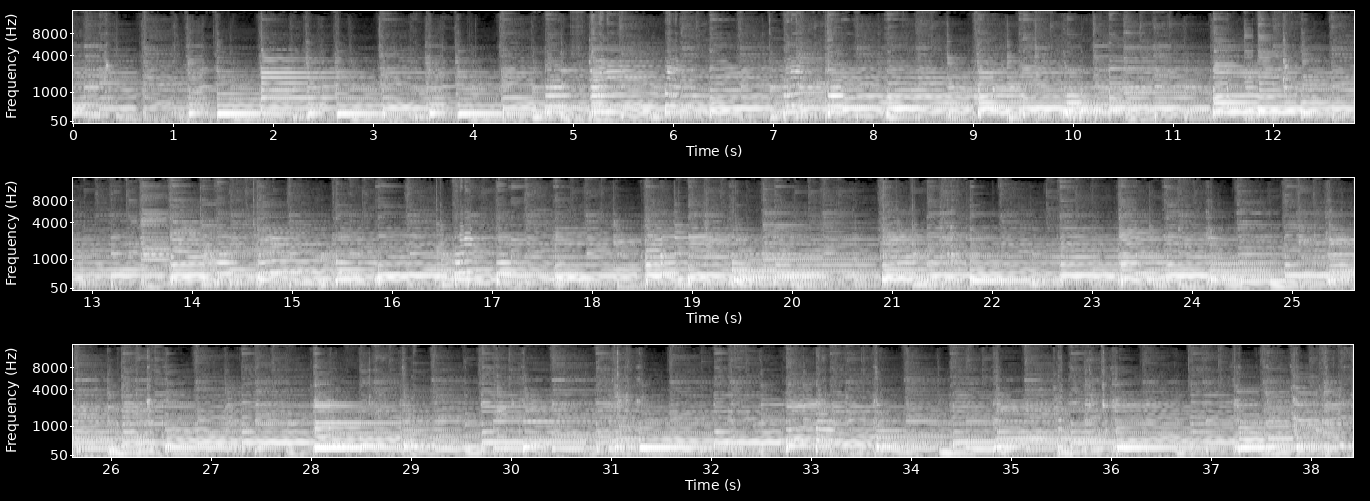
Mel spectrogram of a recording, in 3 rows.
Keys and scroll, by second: 5.9 ctrl+t, 23.8 ctrl+t, 37.8 ctrl+t.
